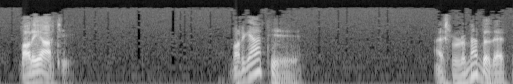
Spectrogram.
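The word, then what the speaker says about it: Moriarty: mispronounce it i'm afraid i'll have to begin calling it the way it looks m o r i a r t y mariarty i shall remember that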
